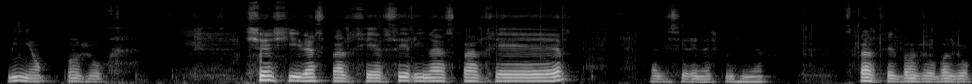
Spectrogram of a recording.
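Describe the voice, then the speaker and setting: A middle-aged woman hosts a casual live chat. She greets viewers one by one in a relaxed way, and her voice sits low and dark. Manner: switches between French and Arabic, greets viewers by name. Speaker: live stream host.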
